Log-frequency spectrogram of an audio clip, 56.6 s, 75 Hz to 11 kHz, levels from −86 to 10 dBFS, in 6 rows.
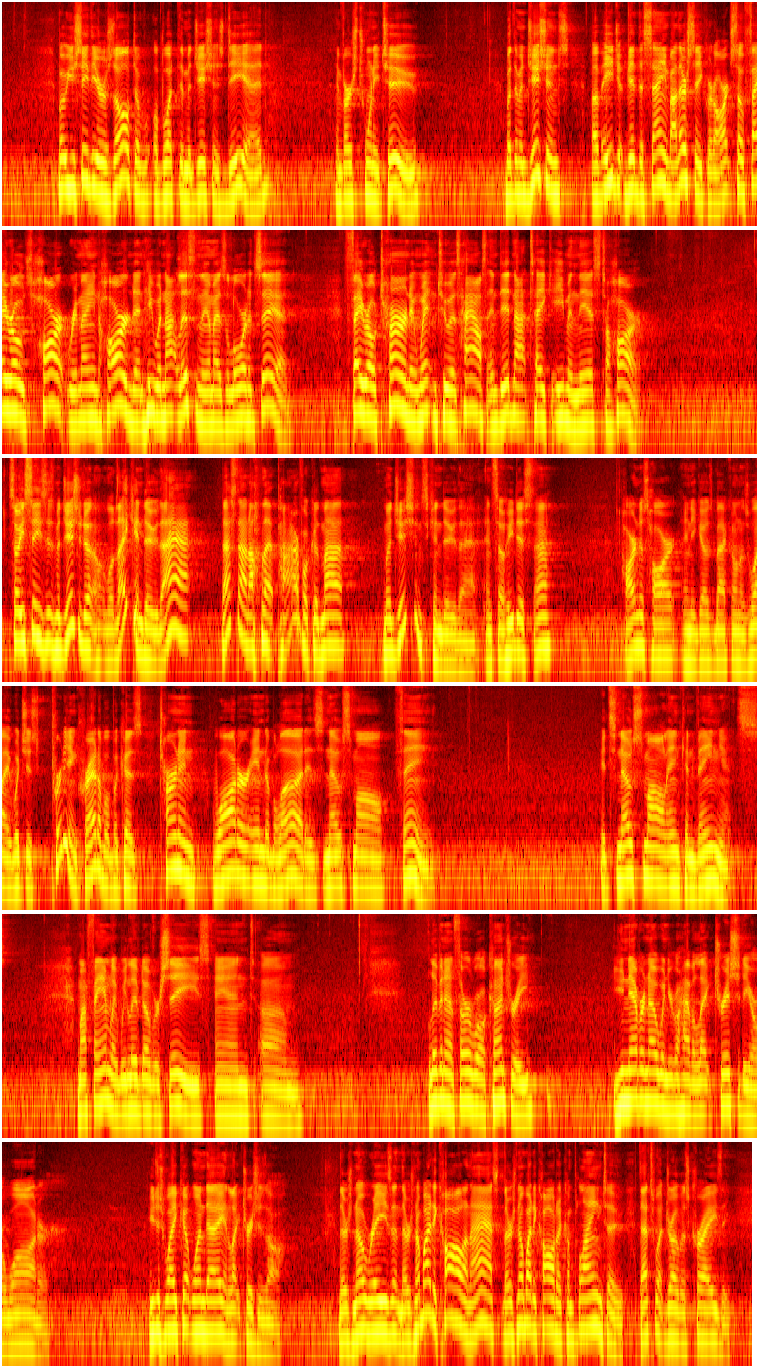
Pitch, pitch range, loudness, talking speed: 150 Hz, 130-170 Hz, -13 LUFS, 175 wpm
